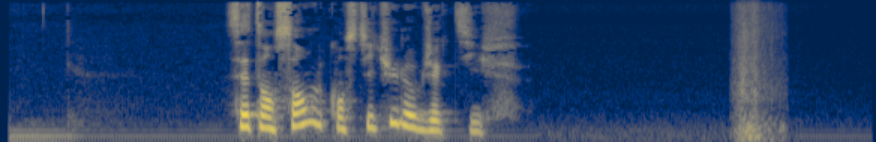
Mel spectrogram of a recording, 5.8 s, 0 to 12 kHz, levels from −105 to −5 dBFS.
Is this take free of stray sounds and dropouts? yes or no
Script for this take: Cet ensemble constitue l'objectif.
no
